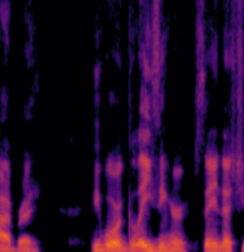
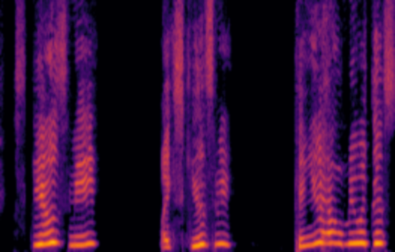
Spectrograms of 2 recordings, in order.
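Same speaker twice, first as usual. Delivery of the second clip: way too high, shrill, very loud voice; 11 dB louder than usual. Imagining someone asking for help, the speaker mimics them in an overly high-pitched voice. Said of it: "They be having a overly high pitched voice".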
